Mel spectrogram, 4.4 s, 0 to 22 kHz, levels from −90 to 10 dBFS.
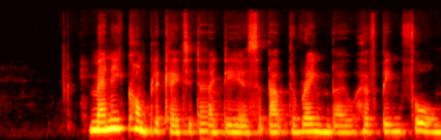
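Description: At 1.21 to 1.31 s, and again at 2.01 to 2.17 s just before "about the", the sound smears into a brief held, fading sound and then jumps ahead. Both are a burst of packet loss: about 60 ms of audio never arrived, and the receiver stretched the last sound to cover the gap.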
